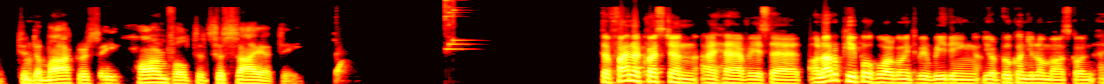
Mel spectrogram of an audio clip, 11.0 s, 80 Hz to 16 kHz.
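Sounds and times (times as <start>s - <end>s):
bright chime: 4.5s - 4.9s.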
